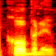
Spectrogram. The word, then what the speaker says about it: Corbeanu: We have to say Corbeanu now, by the way. We're finding out these new pronunciations.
